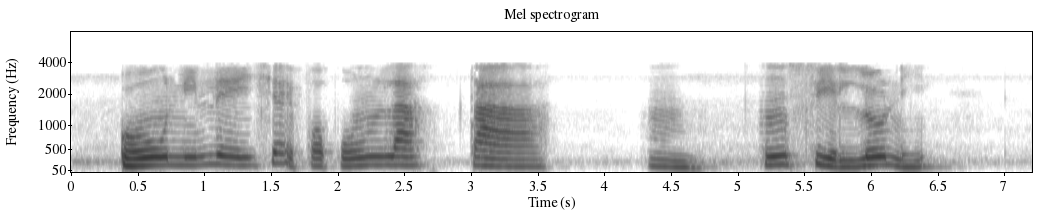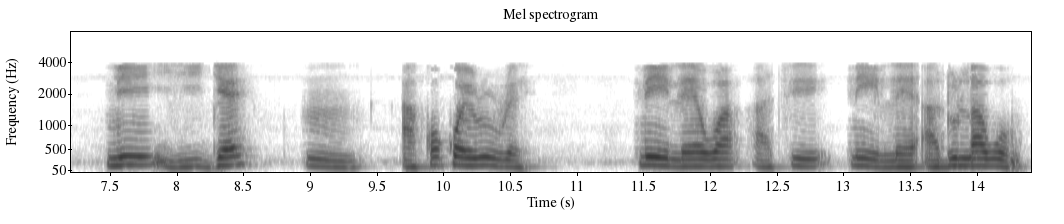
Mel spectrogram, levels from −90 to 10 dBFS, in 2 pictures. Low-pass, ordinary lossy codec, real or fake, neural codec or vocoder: 7.2 kHz; AAC, 16 kbps; real; none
